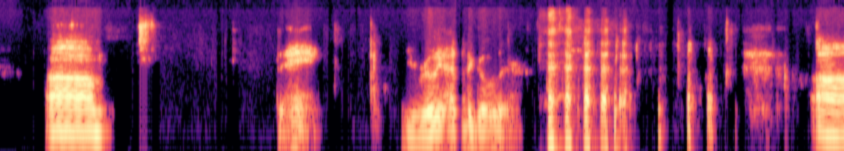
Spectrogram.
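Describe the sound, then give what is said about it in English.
A short burst of rapid keyboard typing, a quick run of sharp clicks, interleaved with a man speaking before and after. “No, that's not me typing on my keyboard, Googling guys.”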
